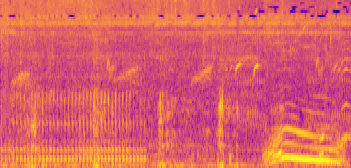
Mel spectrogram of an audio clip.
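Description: Lions and spotted hyenas fighting: a steady rasping growl for about two seconds, a couple of sharp knocks, then a loud wavering call that rises and falls near the end.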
